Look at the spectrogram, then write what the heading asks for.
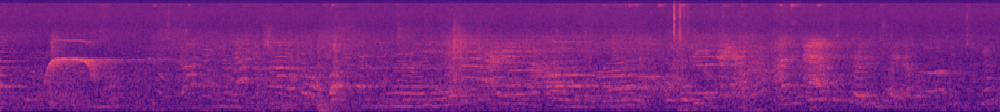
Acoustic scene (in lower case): park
